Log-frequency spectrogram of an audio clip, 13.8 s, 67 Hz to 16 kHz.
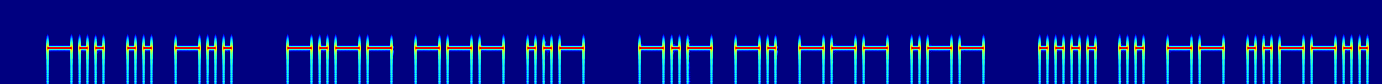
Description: Morse code, heard as a keyed tone, about 15 wpm, 700 Hz. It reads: DID YOU KNOW HIM?
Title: Sentences from Top 100 Words 15wpm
